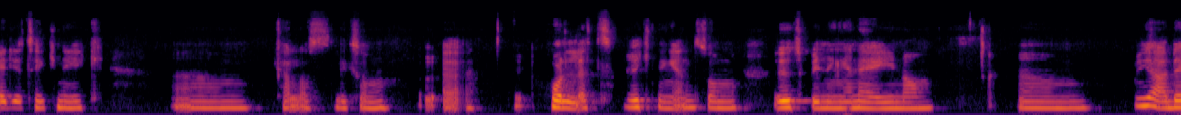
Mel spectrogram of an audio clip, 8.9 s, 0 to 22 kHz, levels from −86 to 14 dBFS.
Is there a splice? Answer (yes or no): no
